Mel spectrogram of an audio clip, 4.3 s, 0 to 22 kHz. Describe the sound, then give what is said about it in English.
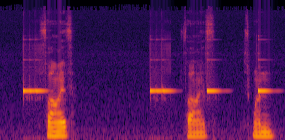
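A watch, using its tap to buzz time feature, buzzes out the time 11:58 as a sequence of short, rough, low-pitched vibration bursts, three in all, each paired with a steady high electronic beep and separated by brief pauses. “What it was doing, it was using a long buzz, and you heard, and that's why I kept the sound on, because you, rather than doing a single beep, it was doing a repeated beep.”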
